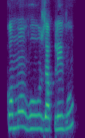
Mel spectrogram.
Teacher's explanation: There is a linking sound between S and A.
